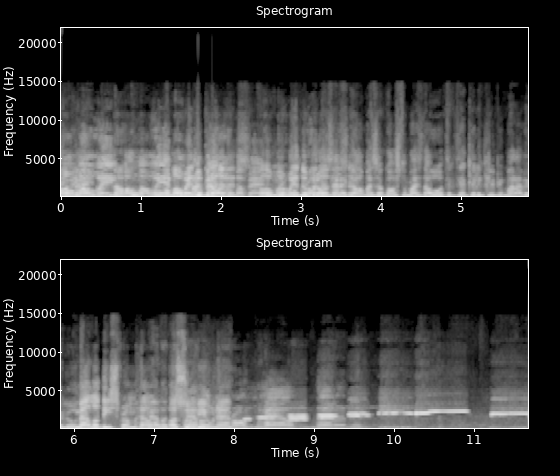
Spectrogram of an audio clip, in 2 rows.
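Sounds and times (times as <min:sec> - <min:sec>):
speech: 0:00.2 - 0:10.0
person whistling a song melody: 0:08.1 - 0:11.6.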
